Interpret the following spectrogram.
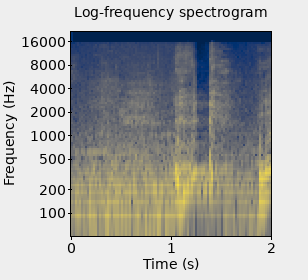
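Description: A man coughing: a rough throat noise first, then two sharp coughs in quick succession about a second in.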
